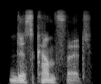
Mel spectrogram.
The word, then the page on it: discomfort: British English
